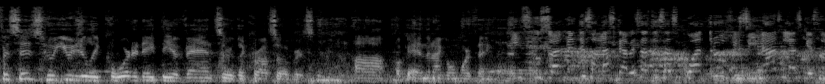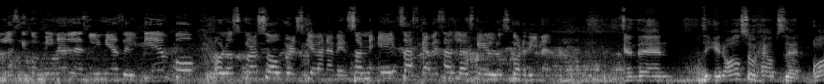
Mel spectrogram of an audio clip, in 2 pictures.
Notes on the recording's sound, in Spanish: estuvo en el stand de Panini Cómics México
